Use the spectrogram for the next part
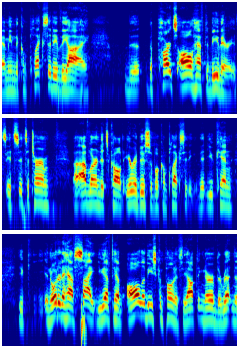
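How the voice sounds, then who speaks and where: Man, middle-aged, TV interviewer, rambling questions, studio set, lapel mic. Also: medium pitch. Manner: rambling, restarts questions while gesturing.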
